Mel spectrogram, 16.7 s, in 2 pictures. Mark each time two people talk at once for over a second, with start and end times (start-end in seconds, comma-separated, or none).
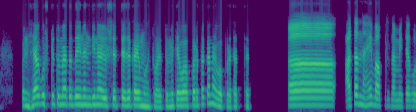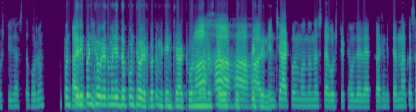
12.2-13.7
